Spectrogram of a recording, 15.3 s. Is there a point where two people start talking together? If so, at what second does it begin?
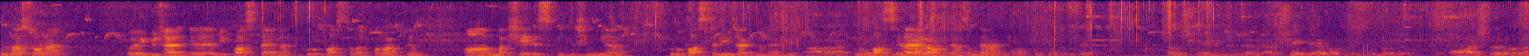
8.5 s

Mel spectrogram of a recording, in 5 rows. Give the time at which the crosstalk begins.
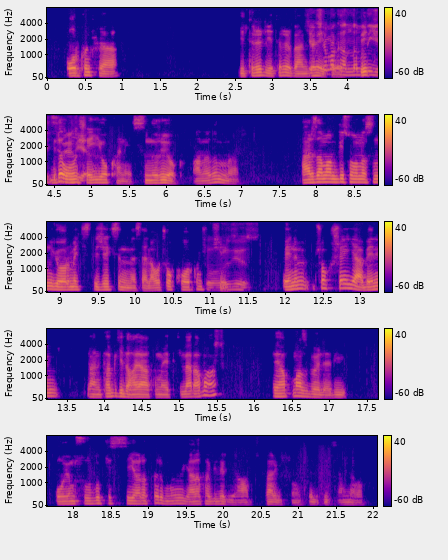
3.5 s

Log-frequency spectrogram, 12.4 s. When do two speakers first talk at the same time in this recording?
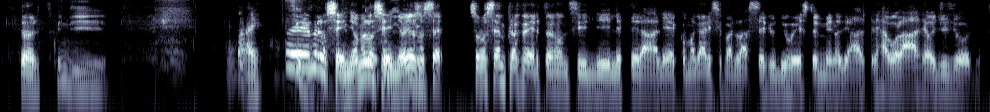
3.6 s

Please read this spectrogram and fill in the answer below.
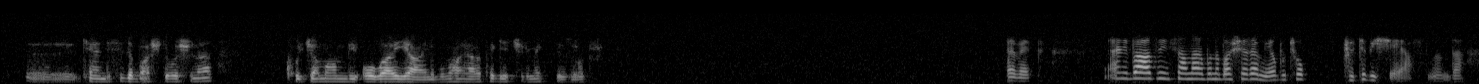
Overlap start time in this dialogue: none

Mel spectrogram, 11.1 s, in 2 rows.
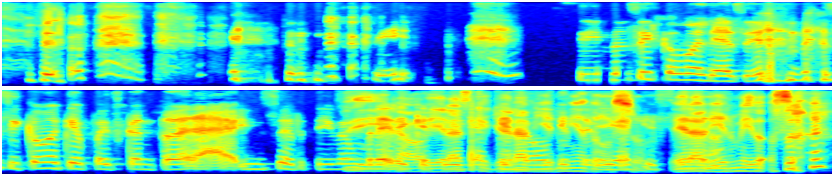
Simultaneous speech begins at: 7.8 s

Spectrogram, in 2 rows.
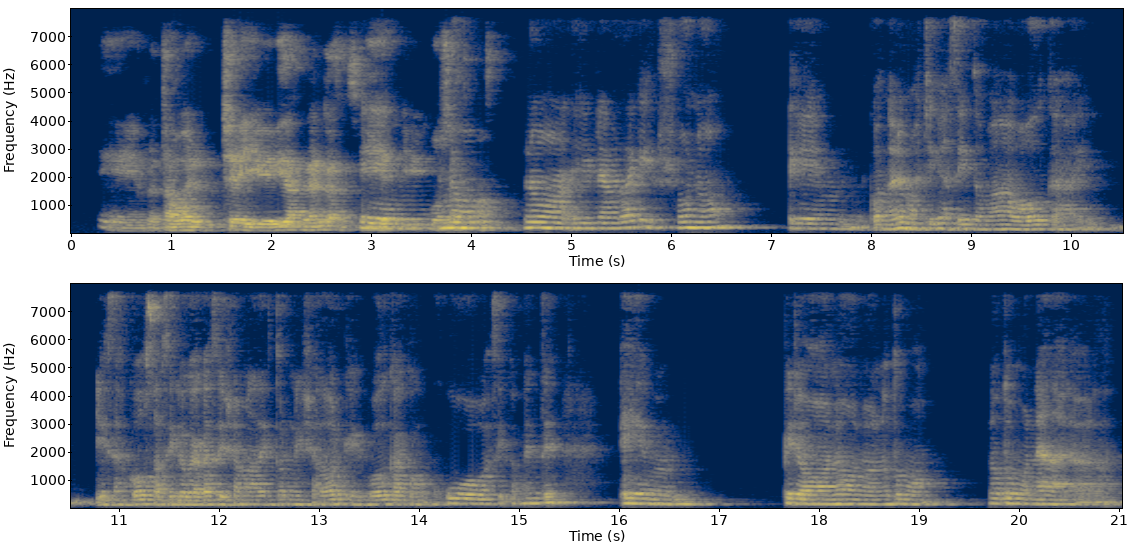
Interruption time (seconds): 2.9 s

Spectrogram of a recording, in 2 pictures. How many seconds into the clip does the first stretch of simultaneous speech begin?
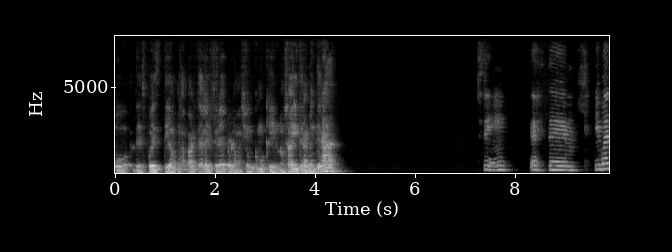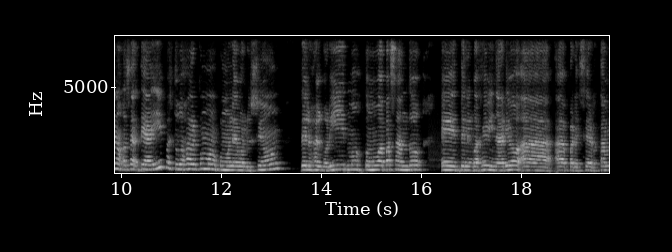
none

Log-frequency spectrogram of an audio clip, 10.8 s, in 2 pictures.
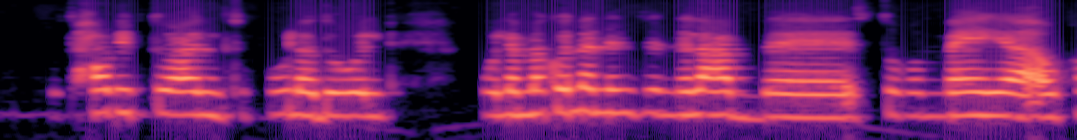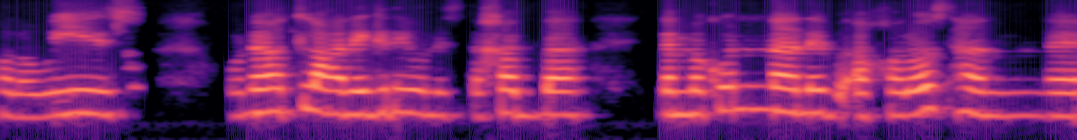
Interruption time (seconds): none

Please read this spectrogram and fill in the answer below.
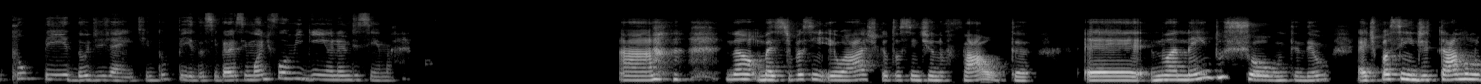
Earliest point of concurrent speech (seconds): none

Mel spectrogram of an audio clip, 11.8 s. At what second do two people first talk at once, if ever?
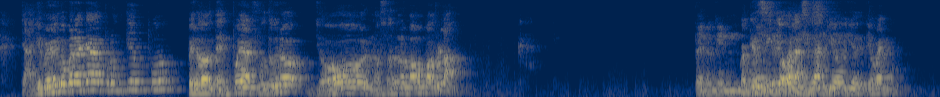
9.3 s

